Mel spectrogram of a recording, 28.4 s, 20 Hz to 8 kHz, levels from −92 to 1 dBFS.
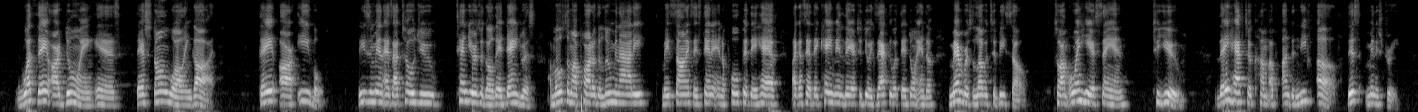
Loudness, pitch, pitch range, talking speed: -26 LUFS, 180 Hz, 170-200 Hz, 160 wpm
